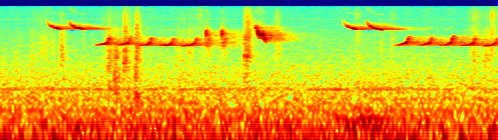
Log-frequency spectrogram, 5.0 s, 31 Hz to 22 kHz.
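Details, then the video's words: At Abramtsevo on a June night in 2021, a nightingale sings all night: paired high whistles dropping into fast repeated trilled phrases, the pattern coming twice within five seconds over quiet background. "Соловей поёт всю ночь"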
